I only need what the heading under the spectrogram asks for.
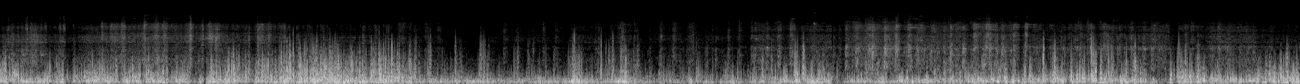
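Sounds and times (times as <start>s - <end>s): distant passenger train rumbling: 0.0s - 13.0s.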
